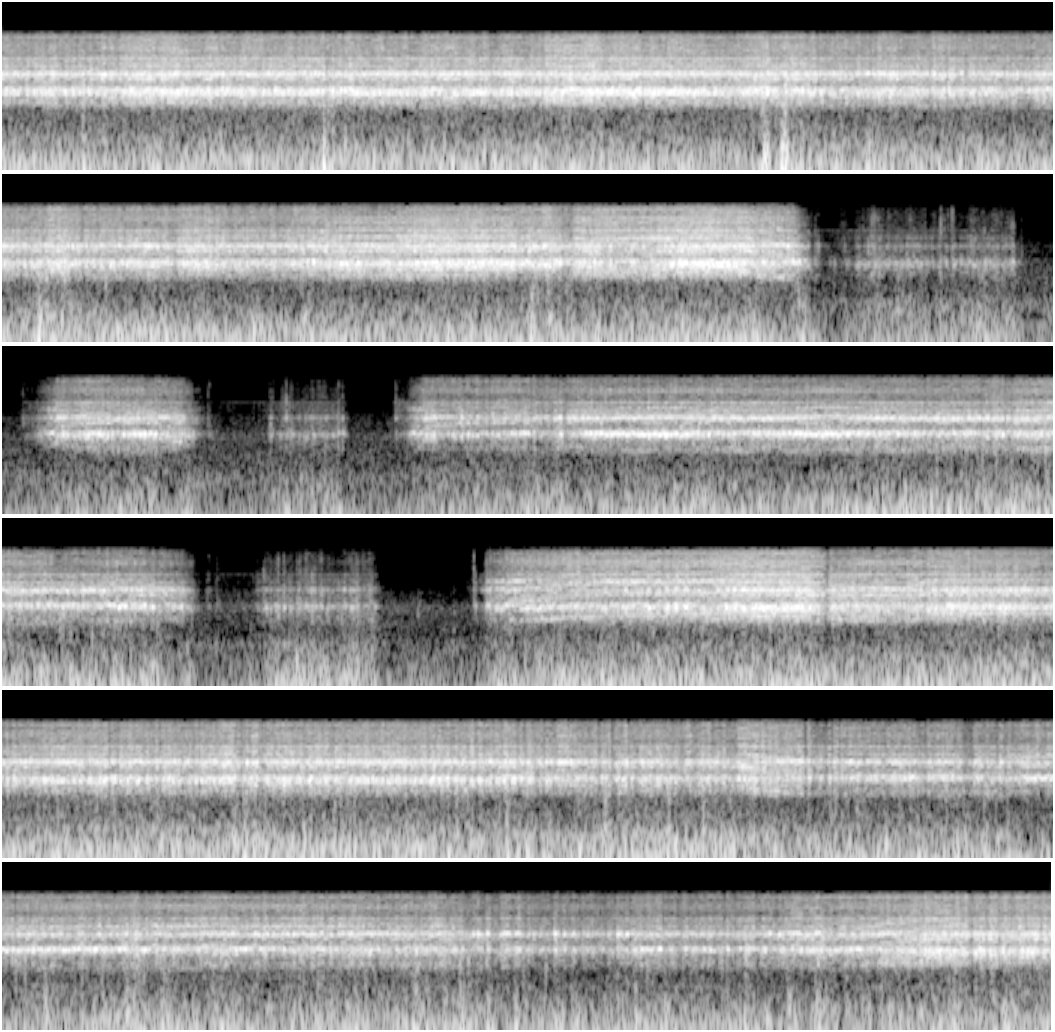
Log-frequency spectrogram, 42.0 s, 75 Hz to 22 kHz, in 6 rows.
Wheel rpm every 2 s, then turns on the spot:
230, 230, 230, 230, 230, 210, 50, 50, 80, 160, 160, 40, 140, 220, 230, 240, 210, 160, 160, 160, 180.
12-16 22-24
